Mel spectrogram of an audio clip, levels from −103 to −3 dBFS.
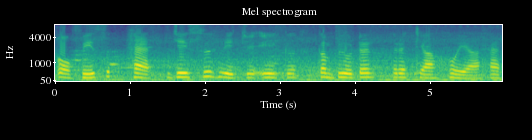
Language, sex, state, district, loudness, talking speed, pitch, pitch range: Punjabi, female, Punjab, Kapurthala, -13 LUFS, 90 wpm, 210 Hz, 195-225 Hz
